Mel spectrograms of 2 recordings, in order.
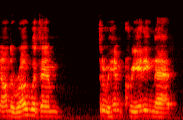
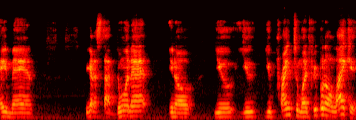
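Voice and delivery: mock-stern, imitated stern delivery. Retelling a talk someone gave him on a plane ride, retelling a stern talk. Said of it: "he gives me like a real stern talk".

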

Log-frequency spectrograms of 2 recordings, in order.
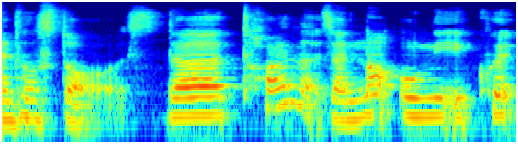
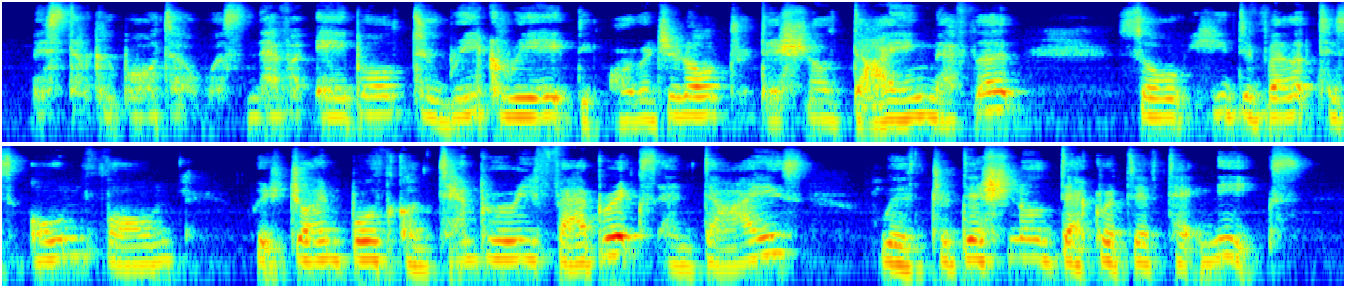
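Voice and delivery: soft, hushed whisper. Filming in a museum, unsure if videos are allowed, whispering. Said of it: "why I'm talking in a whisper".

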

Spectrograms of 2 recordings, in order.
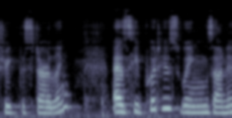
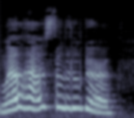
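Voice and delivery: impudent, saucy, cheeky tone with raised pitch; 8 semitones higher, 6 dB louder than usual. Landing on a windowsill, he questions a woman, cheeky. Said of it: "He inquired cheekily".

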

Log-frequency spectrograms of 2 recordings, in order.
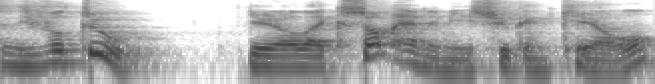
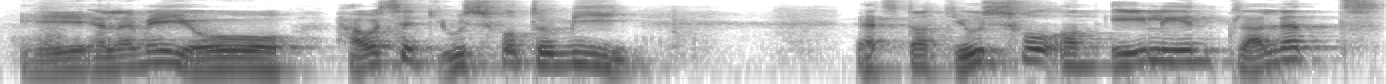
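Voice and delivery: put-on alien voice with odd accent. Speaker acts out an alien's reply, in an alien voice. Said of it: "that's the alien voice".

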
